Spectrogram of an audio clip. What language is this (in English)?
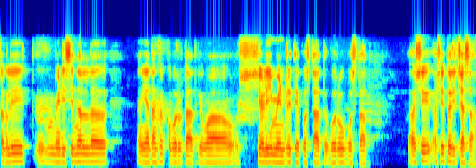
Konkani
